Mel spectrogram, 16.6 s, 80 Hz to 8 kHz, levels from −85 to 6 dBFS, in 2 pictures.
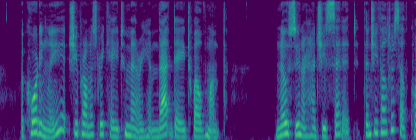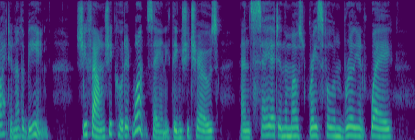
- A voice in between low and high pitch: Yes, medium, 175 Hz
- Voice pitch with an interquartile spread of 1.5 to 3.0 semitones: No, average, 4.8 semitones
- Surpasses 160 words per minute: No, average, 155 wpm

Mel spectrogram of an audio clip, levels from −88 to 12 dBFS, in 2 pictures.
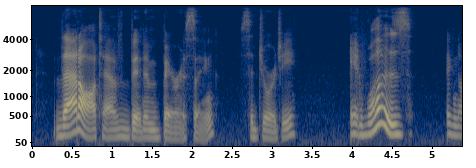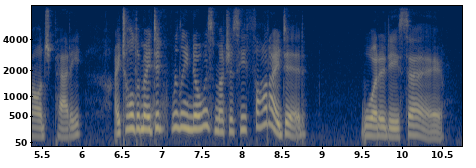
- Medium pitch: Yes, medium, 155 Hz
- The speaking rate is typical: Yes, average, 165 wpm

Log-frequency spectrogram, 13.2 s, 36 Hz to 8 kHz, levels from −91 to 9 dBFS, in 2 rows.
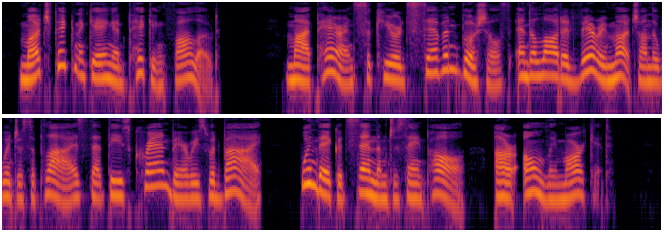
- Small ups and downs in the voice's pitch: No, average, 5.1 semitones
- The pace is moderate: Yes, average, 155 wpm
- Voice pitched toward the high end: Yes, high, 195 Hz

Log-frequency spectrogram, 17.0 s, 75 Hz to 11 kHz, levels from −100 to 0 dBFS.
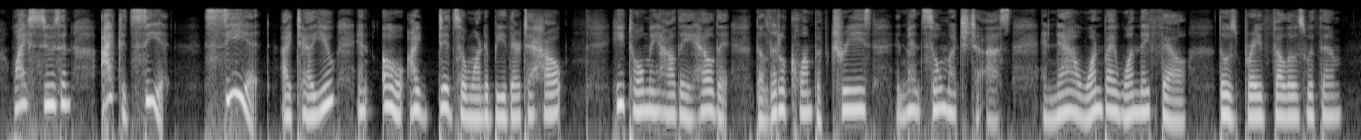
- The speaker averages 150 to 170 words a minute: No, average, 185 wpm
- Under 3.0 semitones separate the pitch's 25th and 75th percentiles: No, average, 3.7 semitones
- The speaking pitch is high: Yes, high, 200 Hz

